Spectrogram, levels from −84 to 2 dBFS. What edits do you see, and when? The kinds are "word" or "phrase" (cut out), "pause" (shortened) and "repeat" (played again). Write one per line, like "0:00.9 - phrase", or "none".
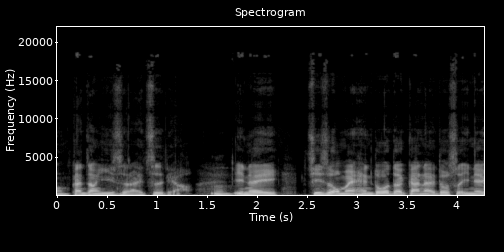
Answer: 0:02.4 - pause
